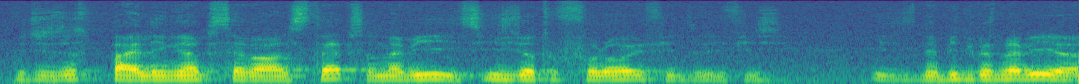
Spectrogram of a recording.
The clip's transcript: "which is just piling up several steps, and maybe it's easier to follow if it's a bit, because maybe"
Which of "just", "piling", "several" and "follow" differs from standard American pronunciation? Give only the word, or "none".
none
